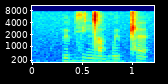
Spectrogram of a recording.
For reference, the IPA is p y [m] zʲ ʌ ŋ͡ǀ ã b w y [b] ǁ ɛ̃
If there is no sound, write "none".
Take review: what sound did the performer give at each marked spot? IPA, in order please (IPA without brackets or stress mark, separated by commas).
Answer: b, b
